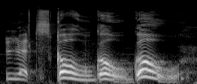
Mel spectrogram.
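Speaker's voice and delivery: loud, commanding rally cry; rally the troops as the dog colonel; Colonel Ruffs voice line. Retold or imitated. Imitating Colonel Ruffs for viewers, loud army shout. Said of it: "Jetzt Con Ruffs".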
